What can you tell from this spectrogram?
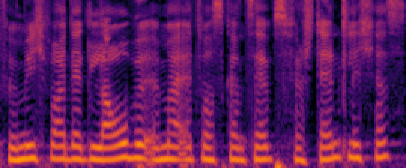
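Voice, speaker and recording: Here is a woman with a fairly high pitch. Her tone is dark and mellow. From northern Germany, Schleswig-Holstein (Kreis Plön). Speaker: missionary organisation worker. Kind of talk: sermon-style talk.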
